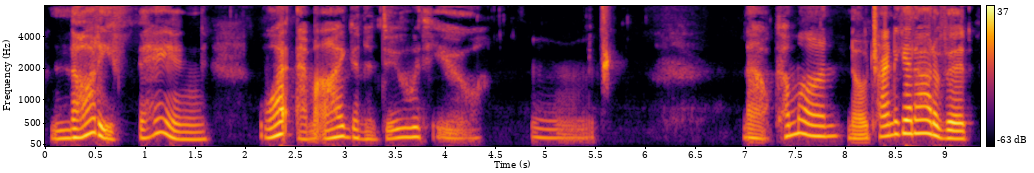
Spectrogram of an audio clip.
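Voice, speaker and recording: Woman playing a flirty dragon baker wife in romance roleplay, slow n husky, teasing, kinda gravelly. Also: fairly low pitch, lively intonation, darkish tone, dry recording, studio quality, heavily acted. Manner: teasing, intimate, often slipping into breathy whispers. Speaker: voice actor in roleplay audio. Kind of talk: romantic roleplay audio, ASMR-like.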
